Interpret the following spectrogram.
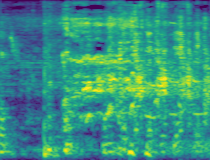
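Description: Loud, high-pitched laughter from a group of people, starting about half a second in.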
